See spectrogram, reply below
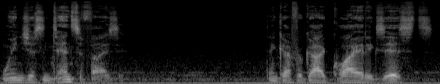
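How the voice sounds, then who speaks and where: A man's voice: deep voice, steady tone, a little slow, slight background noise. A man voicing a wry, cocky young mercenary in a video game cutscene, dry and sardonic. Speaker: game character. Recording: game audio with music behind.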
